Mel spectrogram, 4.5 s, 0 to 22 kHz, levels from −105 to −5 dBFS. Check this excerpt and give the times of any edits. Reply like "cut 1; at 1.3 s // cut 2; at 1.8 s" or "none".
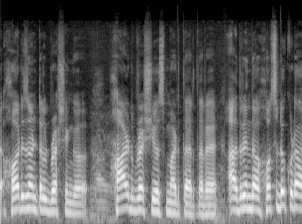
cut 1; at 3.3 s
